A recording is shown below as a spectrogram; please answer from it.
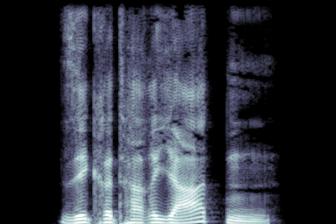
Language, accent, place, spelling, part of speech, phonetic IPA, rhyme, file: German, Germany, Berlin, Sekretariaten, noun, [zekʁetaˈʁi̯aːtn̩], -aːtn̩, De-Sekretariaten.ogg
- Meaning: dative plural of Sekretariat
